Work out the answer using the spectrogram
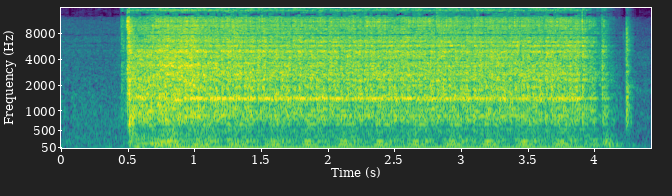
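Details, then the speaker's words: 225 hp outboard, checking spark on one bank: even starter chug about three and a half beats per second, no firing at all; that bank has no spark, engine lacked power under load; black-yellow wire check suggested. "so we're going to test this side even though i know it's not going to spark you're going to see it's just going to crank crank crank crank nothing's going to happen"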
